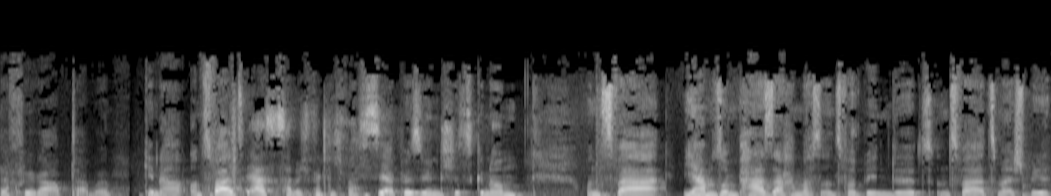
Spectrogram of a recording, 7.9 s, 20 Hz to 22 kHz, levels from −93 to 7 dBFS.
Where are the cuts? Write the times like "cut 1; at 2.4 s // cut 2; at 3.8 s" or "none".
cut 1; at 5.0 s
